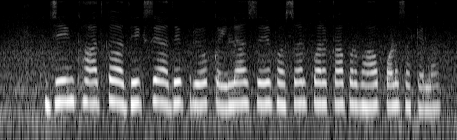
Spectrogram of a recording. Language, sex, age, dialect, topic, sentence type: Bhojpuri, female, 18-24, Western, agriculture, question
